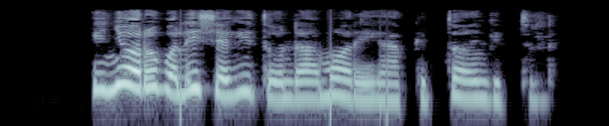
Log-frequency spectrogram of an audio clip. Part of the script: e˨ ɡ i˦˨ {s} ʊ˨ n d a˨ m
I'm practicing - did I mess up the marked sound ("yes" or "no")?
yes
